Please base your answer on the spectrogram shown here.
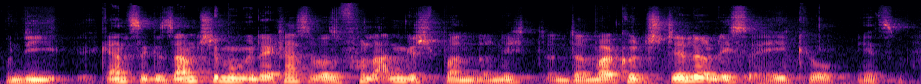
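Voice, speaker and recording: A man's voice: mid-range voice, rapid-fire, darkish tone. A young man co-hosting a podcast, chatting casually, joking around and telling stories. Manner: joking, storytelling, self-styled class clown. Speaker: podcast co-host. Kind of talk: casual chat.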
